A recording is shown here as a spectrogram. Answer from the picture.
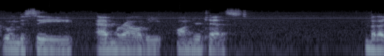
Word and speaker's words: admiralty: Admiral admiralty quote codes I can never pronounce it right not admirality but admiralty because it was a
